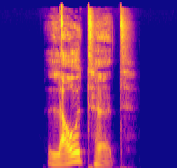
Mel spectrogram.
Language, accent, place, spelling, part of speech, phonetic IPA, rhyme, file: German, Germany, Berlin, lautet, verb, [ˈlaʊ̯tət], -aʊ̯tət, De-lautet.ogg
- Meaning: inflection of lauten: 1. third-person singular present 2. second-person plural present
